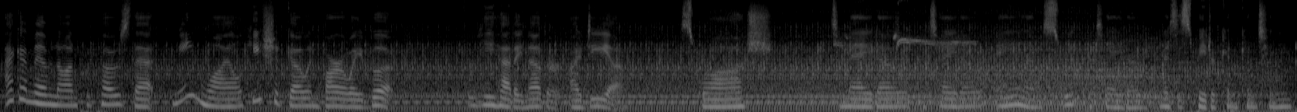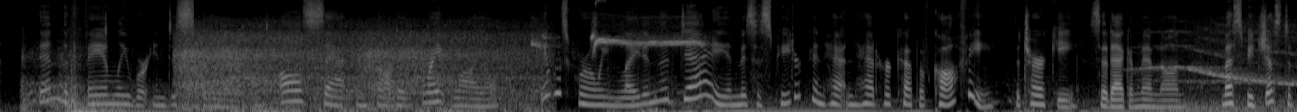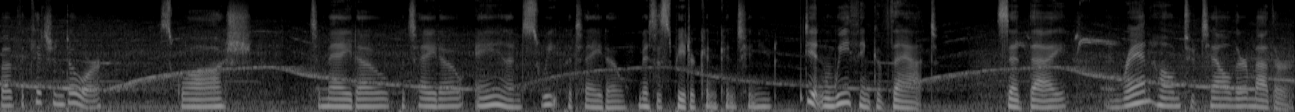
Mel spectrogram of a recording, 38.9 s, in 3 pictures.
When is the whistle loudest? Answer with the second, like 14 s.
19 s.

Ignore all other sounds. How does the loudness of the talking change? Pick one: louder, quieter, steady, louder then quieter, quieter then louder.
louder.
